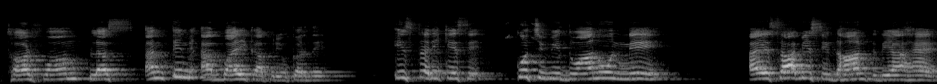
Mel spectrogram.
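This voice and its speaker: A male teacher gives a step-by-step lesson in an echoey room. His pace is slow and deliberate, and he sets things out piece by piece in an instructive way. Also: very high voice, a bit bright. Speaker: English grammar teacher. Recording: echoey, roomy sound.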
